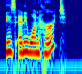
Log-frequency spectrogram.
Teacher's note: This is a yes/no question, so the intonation rises at the end. Notice how this question is asked in a worried way.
